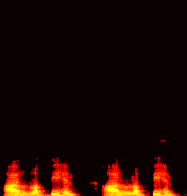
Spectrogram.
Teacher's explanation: you see the noon is totally absent or dead. This type of idgham is called complete idgham, complete merging, because the noon has totally disappeared, or the noon sakin has completely disappeared.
